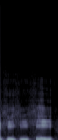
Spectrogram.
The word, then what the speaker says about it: hi hi: And in French, it's spelled hi hi. But since the French i has more of an e sound, it's closer to he he he, which works better with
